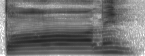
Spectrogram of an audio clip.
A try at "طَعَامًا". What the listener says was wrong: طعامن. اچھا عین کو باریک. طا موٹا، طعام. اور عین موٹا نہیں, عین موٹا ہوگا تو الف بھی موٹا ہو جائے گا. آپ موٹا کر رہے ہیں, آپ نے صرف طا کو موٹا کرا. طعام. طعام موٹا نہیں کرنا پیارے بچے, باریک کرنا. طعام.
